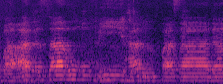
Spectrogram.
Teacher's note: Iya, da-nya yang nggak boleh panjang, sa-nya panjang.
